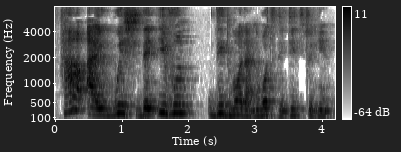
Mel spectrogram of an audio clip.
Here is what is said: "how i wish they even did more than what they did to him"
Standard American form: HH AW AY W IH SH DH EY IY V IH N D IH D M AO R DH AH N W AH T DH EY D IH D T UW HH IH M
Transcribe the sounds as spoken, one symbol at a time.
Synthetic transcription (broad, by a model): HH AW AY W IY SH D EY IY V IH N D IH D M AO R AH N W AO T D EY D IH D T UW HH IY M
